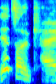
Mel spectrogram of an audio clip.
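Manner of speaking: lukewarm, ambivalent okay, second syllable "-kay" drawn out. Speaker giving a verdict on a film: ambivalent, drawn-out 'okay'. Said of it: "The longer I draw out that second syllable, the more ambivalent I am".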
